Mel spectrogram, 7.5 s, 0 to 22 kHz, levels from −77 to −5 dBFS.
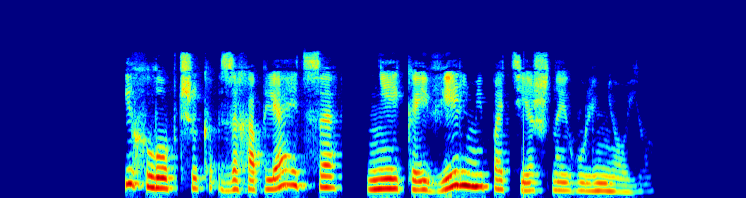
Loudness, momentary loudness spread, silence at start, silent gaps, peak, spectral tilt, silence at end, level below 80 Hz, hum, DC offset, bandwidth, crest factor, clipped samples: -18 LUFS; 11 LU; 1.25 s; 3.45-3.66 s; -2 dBFS; -5.5 dB/octave; 1.15 s; -58 dBFS; none; under 0.1%; 7.8 kHz; 16 dB; under 0.1%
